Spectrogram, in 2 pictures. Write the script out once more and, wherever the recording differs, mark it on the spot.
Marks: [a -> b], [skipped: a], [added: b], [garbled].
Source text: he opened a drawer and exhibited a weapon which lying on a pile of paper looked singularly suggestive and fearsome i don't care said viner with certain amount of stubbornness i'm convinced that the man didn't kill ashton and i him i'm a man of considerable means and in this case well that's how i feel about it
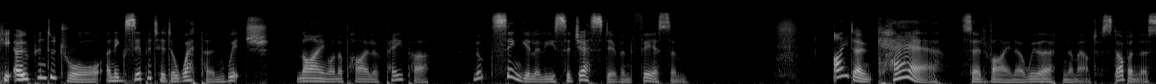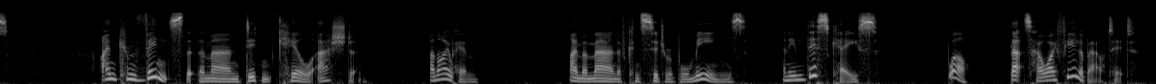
he opened a drawer and exhibited a weapon which lying on a pile of paper looked singularly suggestive and fearsome i don't care said viner with certain amount of stubbornness i'm convinced that the man didn't kill ashton and i him i'm a man of considerable means and in this case well that's how i feel about it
